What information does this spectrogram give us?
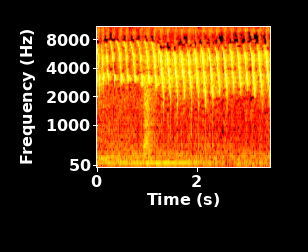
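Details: Canary singing to stimulate other canaries to sing and to prepare for mating: a fast, even trill of sharp, high chirps, about three or four per second, sliding downward. A faint low hum runs underneath.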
